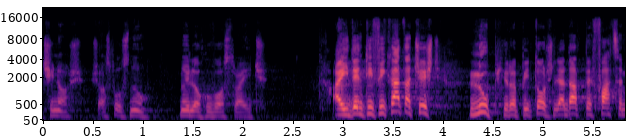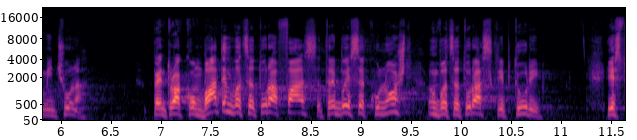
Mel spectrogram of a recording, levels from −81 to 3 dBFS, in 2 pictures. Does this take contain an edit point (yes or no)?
yes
